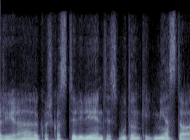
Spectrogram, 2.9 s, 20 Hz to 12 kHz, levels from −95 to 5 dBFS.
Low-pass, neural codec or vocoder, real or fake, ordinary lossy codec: 10.8 kHz; codec, 16 kHz in and 24 kHz out, 0.4 kbps, LongCat-Audio-Codec, fine tuned four codebook decoder; fake; AAC, 64 kbps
